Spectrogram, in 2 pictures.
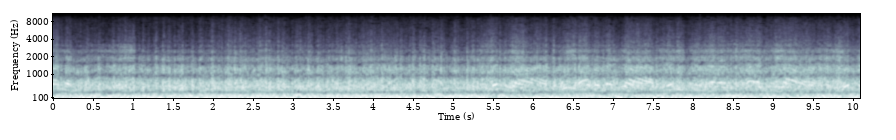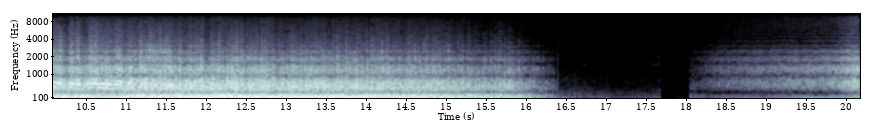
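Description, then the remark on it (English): A loud, continuous rocket-engine roar at launch after the countdown and ignition sequence, rumbling steadily for about fifteen seconds, then cutting away sharply into near silence before a faint sound creeps back in. “Ignition sequence starts. 6, 5, 4, 2, 1, 0. All engines”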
